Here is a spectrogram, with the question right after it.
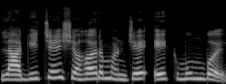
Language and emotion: Goan Konkani, neutral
